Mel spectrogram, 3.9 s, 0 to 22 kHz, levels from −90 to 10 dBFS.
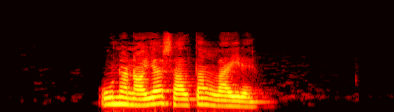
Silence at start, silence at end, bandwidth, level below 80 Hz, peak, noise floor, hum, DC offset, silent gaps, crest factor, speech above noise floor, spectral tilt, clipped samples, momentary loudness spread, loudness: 1 s; 1.3 s; 7.6 kHz; -64 dBFS; 0 dBFS; -77 dBFS; none; under 0.1%; none; 16 dB; 63 dB; -7 dB/octave; under 0.1%; 9 LU; -15 LUFS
